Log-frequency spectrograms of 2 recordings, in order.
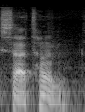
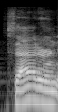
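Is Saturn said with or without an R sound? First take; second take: without R; with R. First: It is said without an R sound. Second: It is said with an R sound.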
